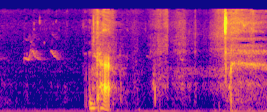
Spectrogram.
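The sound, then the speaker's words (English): A few thin, high chirps from baby chicks sound indoors, faint at first and then one sharper peep near the end, with a person briefly speaking in between. “you can really hear the chicks because they're getting bigger and bigger”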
